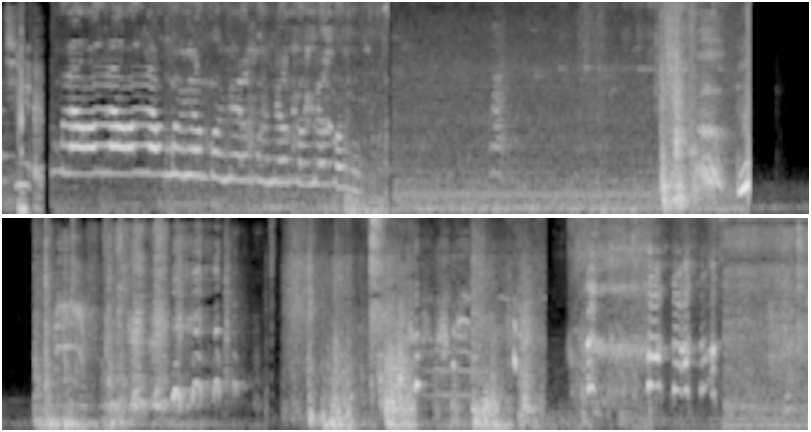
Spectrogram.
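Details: Pet cat's long, drawn-out meow lasting over three seconds, pitch easing gradually downward with rich overtones. Afterwards come thumps, clatter and people talking indoors.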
